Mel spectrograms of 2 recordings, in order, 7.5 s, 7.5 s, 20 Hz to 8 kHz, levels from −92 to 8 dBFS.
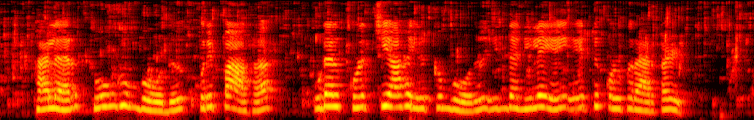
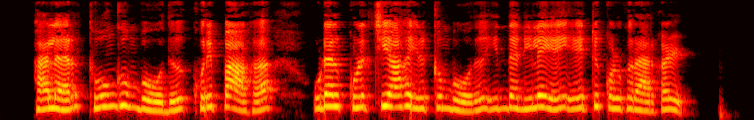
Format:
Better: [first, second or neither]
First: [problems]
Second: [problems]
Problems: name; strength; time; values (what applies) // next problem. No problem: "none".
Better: second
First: noise reduction (classical method log-MMSE)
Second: none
